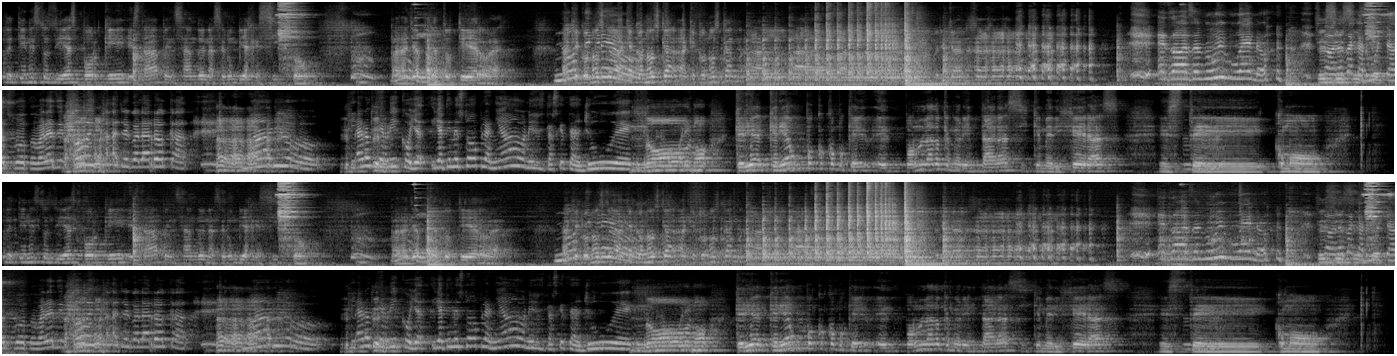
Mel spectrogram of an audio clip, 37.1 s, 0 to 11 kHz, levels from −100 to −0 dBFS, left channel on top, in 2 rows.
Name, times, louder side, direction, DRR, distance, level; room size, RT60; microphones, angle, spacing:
voice 1, 0.0-4.8 5.2-6.7 7.1-14.0 17.5-18.4 19.4-20.0 21.4-22.4 23.1-23.7 26.9-36.7, left 2 dB, 90° left, -1 dB, 3.7 m, -37 dB
sound 1, 1.7-1.9 3.6-4.1 5.5-6.0 8.1-8.2 8.8-13.4 14.9-15.0 15.4-16.7 17.1-17.8 18.1-18.6, right 5 dB, 30° right, 1.9 m, -27 dB
voice 2, 4.6-5.9 7.4-8.6 13.5-14.6 15.0-22.8 23.2-27.8 34.3-34.9, left 4 dB, 45° left, 7 dB, 0.9 m, -36 dB
29.0 x 18.5 x 7.5 m, 0.69 s
head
